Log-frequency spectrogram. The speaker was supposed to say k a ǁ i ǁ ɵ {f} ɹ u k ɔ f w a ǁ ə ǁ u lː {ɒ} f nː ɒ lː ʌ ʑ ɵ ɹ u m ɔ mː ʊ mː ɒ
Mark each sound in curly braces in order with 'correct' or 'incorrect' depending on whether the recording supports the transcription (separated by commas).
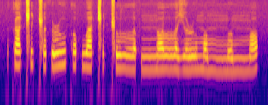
incorrect, incorrect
